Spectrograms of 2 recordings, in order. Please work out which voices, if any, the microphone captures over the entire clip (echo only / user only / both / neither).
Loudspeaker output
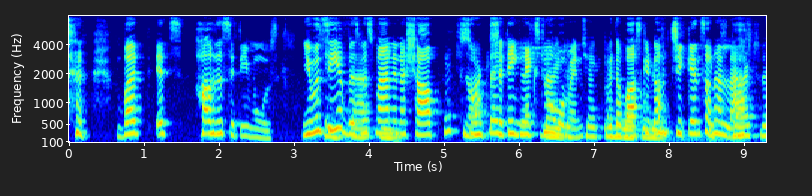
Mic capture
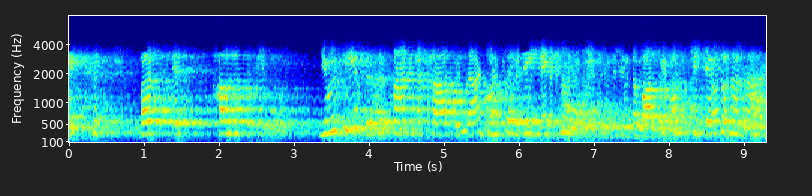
both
